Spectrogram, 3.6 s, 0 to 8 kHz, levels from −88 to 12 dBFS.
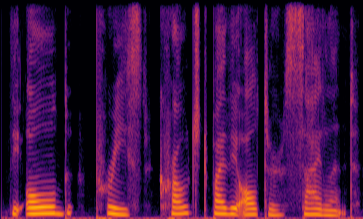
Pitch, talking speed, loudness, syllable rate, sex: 205 Hz, 130 wpm, -16 LUFS, 3.6 syllables/s, female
